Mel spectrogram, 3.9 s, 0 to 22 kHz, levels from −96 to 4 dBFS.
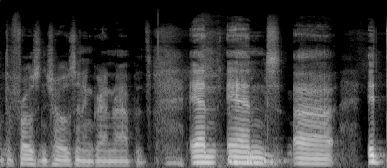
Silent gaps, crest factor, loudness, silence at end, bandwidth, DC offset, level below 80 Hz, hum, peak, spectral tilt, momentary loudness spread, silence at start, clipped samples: none; 18 dB; -23 LUFS; 0.05 s; 13 kHz; under 0.1%; -52 dBFS; none; -6 dBFS; -7 dB/octave; 14 LU; 0 s; under 0.1%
